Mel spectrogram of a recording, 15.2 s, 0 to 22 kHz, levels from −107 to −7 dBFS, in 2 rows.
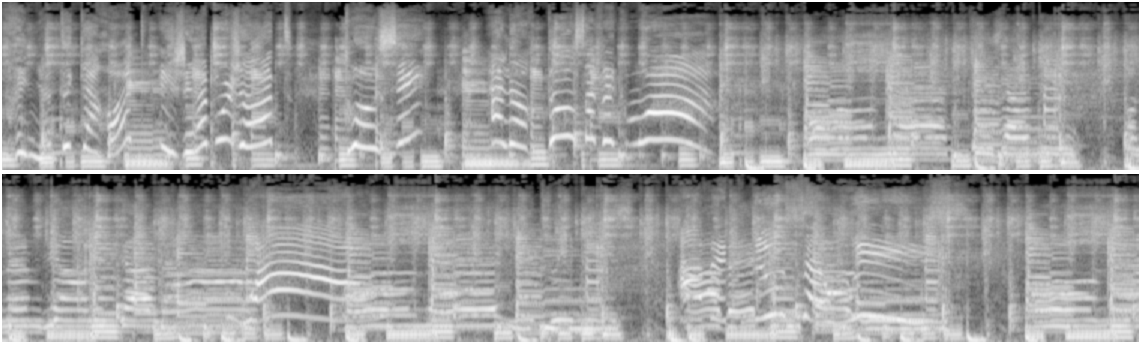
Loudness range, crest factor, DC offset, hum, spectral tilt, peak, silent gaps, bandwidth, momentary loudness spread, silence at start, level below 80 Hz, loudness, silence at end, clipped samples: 2 LU; 14 dB; under 0.1%; none; -3.5 dB/octave; 0 dBFS; none; over 20 kHz; 6 LU; 0 s; -30 dBFS; -14 LUFS; 0 s; under 0.1%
